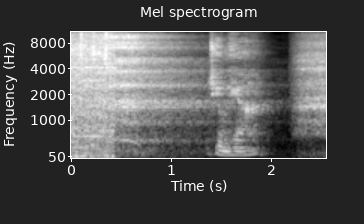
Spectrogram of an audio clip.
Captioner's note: gasping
